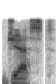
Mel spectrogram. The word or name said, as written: jessed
